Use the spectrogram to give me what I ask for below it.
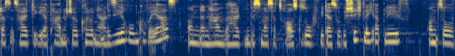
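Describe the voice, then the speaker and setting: A young woman talking quickly in a casual interview about her plans and a school talk. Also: medium pitch, gravelly, darkish tone. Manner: rapid, talkative.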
